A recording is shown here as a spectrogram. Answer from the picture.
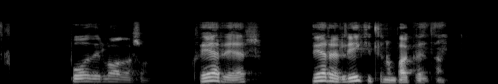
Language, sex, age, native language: Icelandic, male, 50-59, Icelandic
